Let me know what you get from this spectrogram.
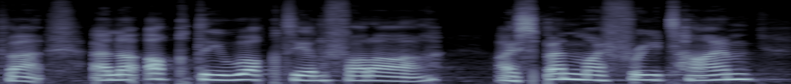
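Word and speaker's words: فراغ: So yeah, for example, I mentioned the example of waqti al-farigh or waqti al-faragh. I've mostly heard waqti al-faragh, not my free time. Of course, it's spelled fa, ra, and ghain, for those of you wondering.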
